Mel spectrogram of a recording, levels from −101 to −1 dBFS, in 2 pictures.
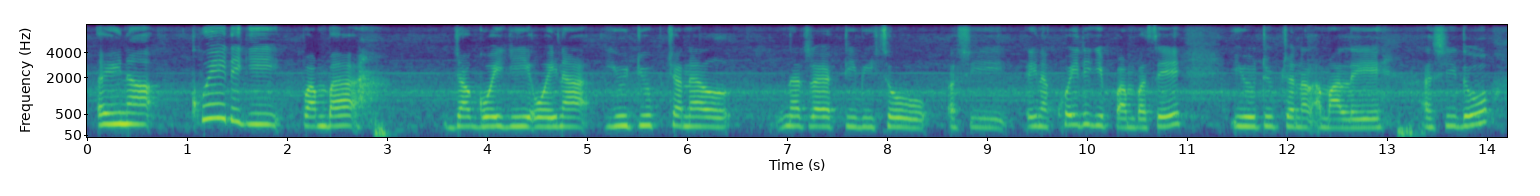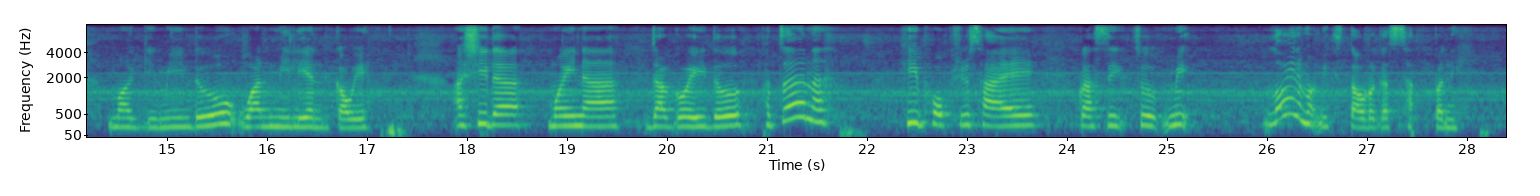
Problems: none marked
